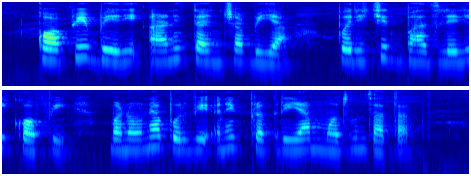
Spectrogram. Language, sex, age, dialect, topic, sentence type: Marathi, female, 31-35, Northern Konkan, agriculture, statement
